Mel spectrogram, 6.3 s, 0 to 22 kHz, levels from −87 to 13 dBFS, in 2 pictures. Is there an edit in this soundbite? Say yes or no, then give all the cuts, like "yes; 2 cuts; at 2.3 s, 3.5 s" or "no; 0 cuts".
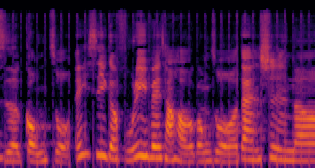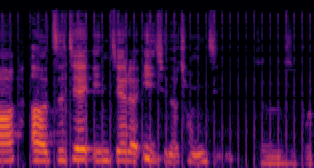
yes; 1 cut; at 3.4 s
